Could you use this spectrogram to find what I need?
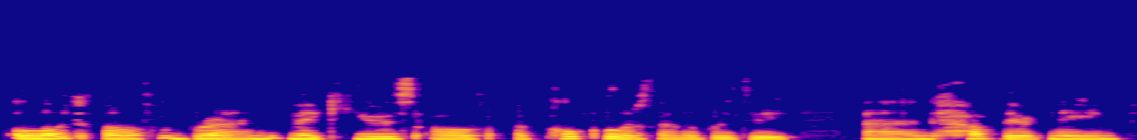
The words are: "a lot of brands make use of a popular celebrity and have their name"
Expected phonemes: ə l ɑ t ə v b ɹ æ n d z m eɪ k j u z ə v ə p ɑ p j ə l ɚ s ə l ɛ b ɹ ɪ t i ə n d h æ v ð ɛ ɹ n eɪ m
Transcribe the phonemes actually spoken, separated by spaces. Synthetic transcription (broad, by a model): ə l ɑ t ə v b ɹ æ n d m eɪ k j u z ə v ə p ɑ p j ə l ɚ s ə l ɛ b ɹ ɪ t i ə n d h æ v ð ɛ ɹ n eɪ m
